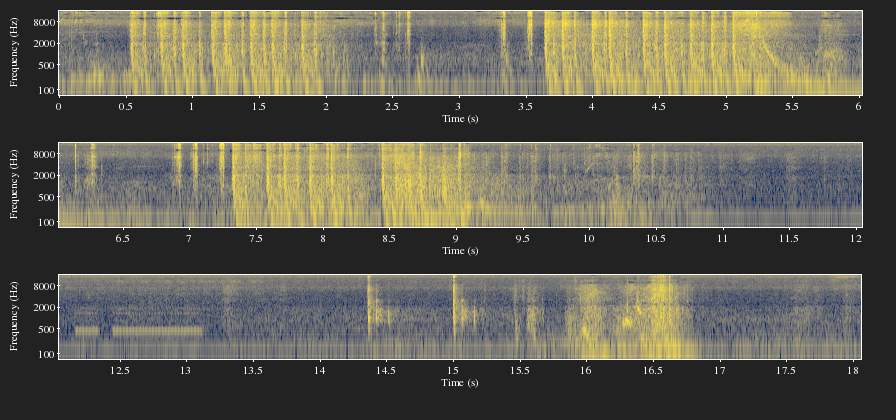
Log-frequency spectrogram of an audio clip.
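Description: Video game gunfire and blasts crackle from a small console speaker.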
